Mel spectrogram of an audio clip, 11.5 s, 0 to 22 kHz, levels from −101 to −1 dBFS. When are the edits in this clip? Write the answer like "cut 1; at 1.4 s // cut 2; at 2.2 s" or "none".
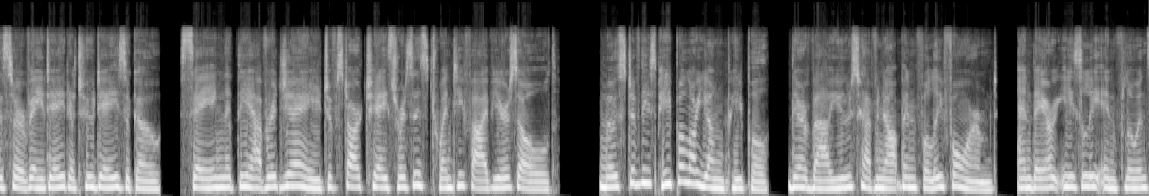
cut 1; at 9.2 s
